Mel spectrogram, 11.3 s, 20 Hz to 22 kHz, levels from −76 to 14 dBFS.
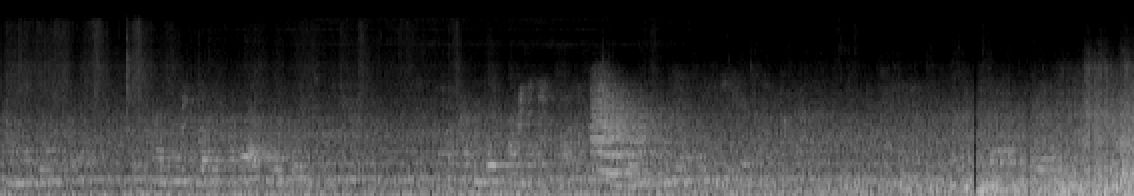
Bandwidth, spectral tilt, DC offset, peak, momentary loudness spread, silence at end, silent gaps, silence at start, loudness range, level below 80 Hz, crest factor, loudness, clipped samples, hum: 16 kHz; -7 dB/octave; under 0.1%; -6 dBFS; 10 LU; 0 s; none; 0 s; 4 LU; -32 dBFS; 18 dB; -25 LUFS; under 0.1%; none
